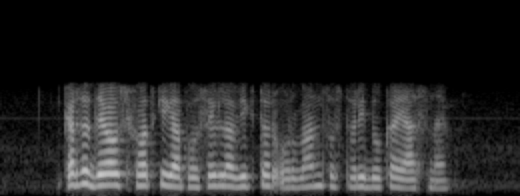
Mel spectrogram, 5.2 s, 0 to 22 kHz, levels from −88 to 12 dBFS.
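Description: Nothing stood out on listening to this telephone-band speech.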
